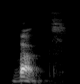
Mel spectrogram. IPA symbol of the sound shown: ʌ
